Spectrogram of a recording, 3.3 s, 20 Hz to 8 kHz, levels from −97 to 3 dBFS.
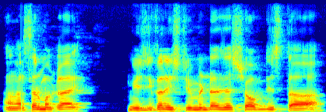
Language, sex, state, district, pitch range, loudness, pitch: Konkani, male, Goa, North and South Goa, 120-130 Hz, -15 LUFS, 125 Hz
